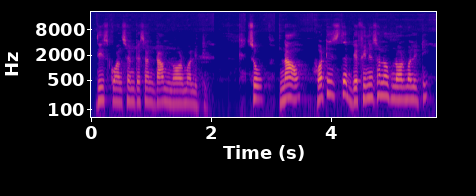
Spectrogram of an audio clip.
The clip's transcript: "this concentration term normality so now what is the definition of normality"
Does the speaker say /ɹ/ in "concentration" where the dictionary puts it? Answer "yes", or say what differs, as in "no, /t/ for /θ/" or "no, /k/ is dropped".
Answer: no, /ɹ/ is dropped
